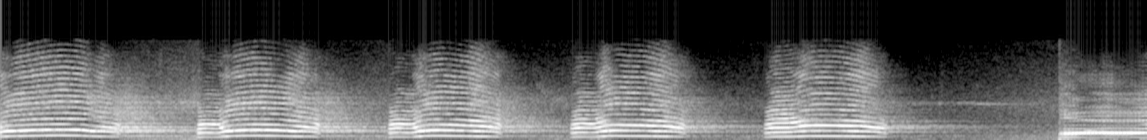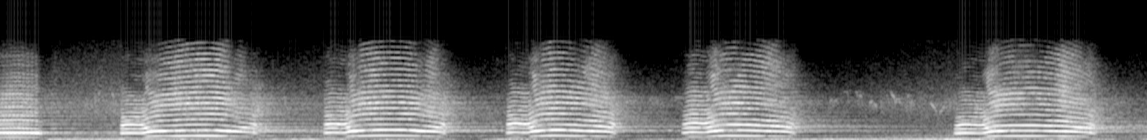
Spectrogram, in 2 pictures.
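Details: Indian peafowl (Pavo cristatus), peacocks and peahens of a wild, non-native group in Tasmania, give loud, nasal, trumpeting calls, about one per second, each a short arched wail rich in overtones, over a low rumble.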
